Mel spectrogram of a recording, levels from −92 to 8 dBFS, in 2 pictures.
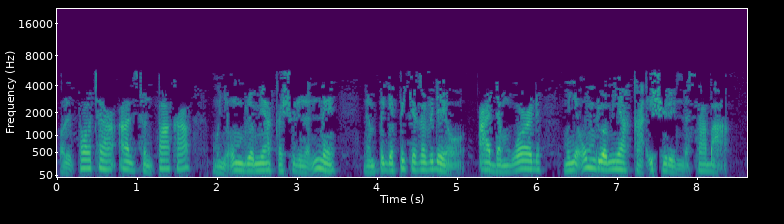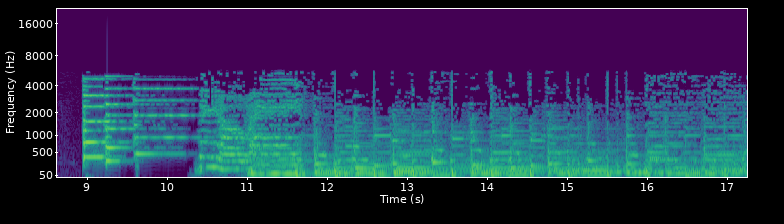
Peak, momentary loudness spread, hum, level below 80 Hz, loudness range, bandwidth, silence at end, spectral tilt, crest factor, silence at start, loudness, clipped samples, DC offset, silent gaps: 0 dBFS; 11 LU; none; -32 dBFS; 9 LU; 5.8 kHz; 0 s; -4 dB/octave; 22 dB; 0.05 s; -22 LUFS; under 0.1%; under 0.1%; none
